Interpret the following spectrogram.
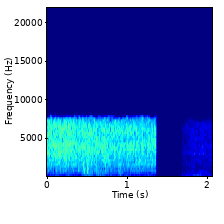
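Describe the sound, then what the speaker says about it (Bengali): Rice frying dry in a pan for Kanika bhog, a steady close sizzling hiss that cuts off abruptly, then resumes more softly after a brief pause. "ভালো পাঁচ মিনিট মতো ভাজতে হবে"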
